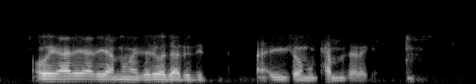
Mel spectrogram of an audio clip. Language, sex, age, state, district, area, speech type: Manipuri, male, 18-30, Manipur, Churachandpur, rural, conversation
